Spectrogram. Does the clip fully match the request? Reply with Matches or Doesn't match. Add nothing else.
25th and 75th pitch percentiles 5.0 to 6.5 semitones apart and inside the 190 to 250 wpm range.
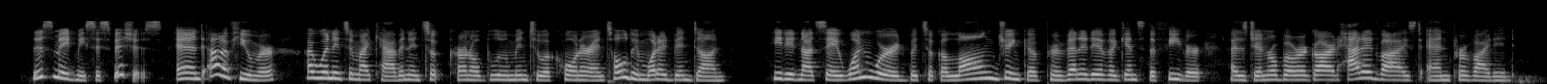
Doesn't match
